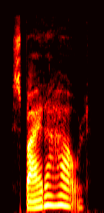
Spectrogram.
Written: spejderhagl

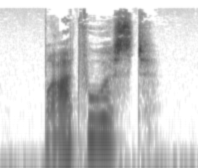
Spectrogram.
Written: bratwurst

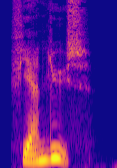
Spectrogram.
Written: fjernlys

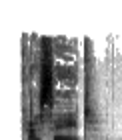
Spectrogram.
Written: grassat

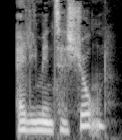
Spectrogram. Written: ALIMENTATIONER

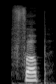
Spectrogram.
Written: fob

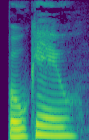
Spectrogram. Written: boggave

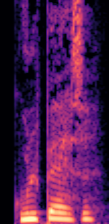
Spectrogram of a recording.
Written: guldbasse

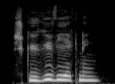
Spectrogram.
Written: skyggevirkning

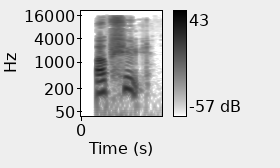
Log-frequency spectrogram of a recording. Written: opfyld

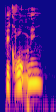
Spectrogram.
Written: begroning

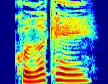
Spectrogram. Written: krydderkage

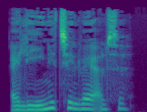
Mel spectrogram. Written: alenetilværelse

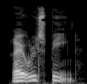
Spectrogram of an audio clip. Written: revelsben

